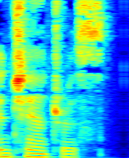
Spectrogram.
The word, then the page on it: enchantress: American English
